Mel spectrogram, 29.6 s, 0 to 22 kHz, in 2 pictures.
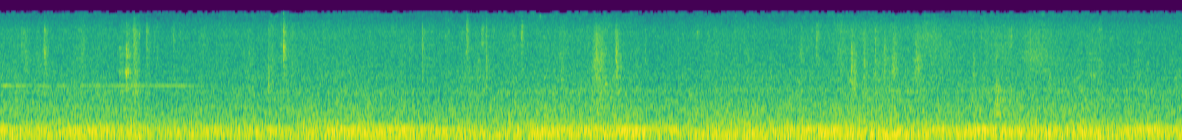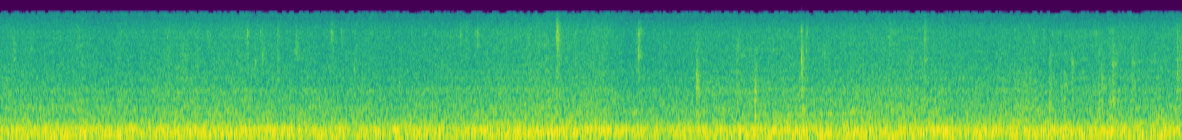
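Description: E5 series Shinkansen running, heard from inside the passenger car: a steady rumble with a constant low hum and a few faint clicks. A faint high steady tone stops about two seconds in.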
